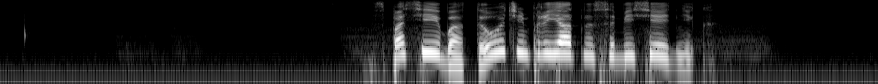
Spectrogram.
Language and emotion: Russian, positive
